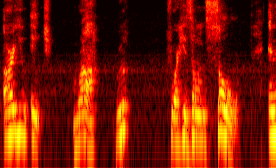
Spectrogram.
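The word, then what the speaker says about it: ruh: for his own breath and he uses Raw it's spelled r-u-h raw Rue for his own soul and these are the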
